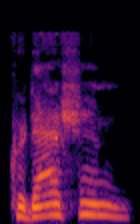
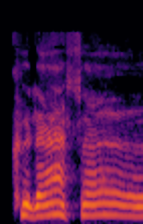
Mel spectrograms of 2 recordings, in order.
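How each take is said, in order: First: The name ends with a 'shun' sound. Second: The name ends with a 'sa' sound. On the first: The speaker calls it right. "the planet that we were going to" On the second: The speaker calls it wrong. "I'd say Kardasa"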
